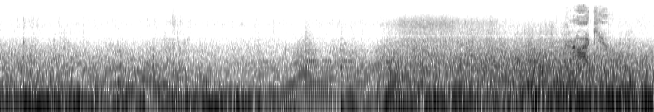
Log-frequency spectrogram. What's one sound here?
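Rain falls steadily on leaves outdoors.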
